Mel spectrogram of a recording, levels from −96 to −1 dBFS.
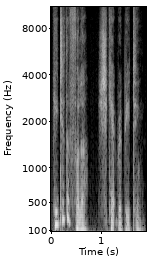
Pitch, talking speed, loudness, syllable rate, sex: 115 Hz, 190 wpm, -21 LUFS, 6.0 syllables/s, male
